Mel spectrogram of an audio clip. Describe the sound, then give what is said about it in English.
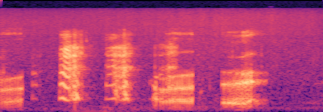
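A person imitates a bullfrog with four or five deep, throaty croaks in an uneven rhythm, each a short guttural burst, fairly loud, with no other talking. “I'm just going to, like, croak at it like a bullfrog in the hopes that it insults it somehow.”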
